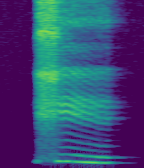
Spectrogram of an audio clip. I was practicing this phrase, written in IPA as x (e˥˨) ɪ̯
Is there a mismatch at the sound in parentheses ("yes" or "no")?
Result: no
